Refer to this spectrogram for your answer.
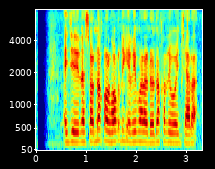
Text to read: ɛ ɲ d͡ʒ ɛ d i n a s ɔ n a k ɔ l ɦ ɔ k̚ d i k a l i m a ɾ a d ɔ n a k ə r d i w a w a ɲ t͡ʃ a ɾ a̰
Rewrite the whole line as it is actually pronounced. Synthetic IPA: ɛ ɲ d͡ʒ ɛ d i n a s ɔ n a k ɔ l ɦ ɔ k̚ n i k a l i m a ɾ a d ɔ n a k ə r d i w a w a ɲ t͡ʃ a ɾ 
